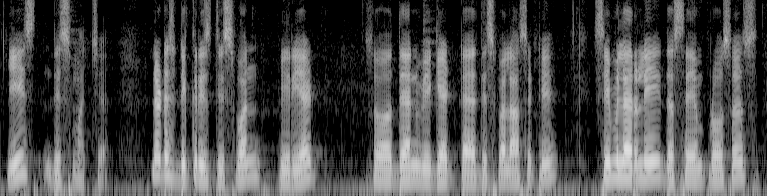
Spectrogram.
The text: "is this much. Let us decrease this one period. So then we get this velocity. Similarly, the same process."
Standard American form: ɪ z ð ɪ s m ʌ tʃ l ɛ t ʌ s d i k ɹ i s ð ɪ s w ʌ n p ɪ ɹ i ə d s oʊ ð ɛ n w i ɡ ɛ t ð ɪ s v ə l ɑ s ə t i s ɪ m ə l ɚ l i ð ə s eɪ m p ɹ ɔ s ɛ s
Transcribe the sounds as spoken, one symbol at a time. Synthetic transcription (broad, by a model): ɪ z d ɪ s m ʌ tʃ l ɛ t ʌ s d i k ɹ i s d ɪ s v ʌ n p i ɹ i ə d s oʊ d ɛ n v i ɡ ɛ t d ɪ s v ə l ɑ s ə t i s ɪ m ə l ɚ l i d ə s eɪ m p ɹ ɔ s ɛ s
